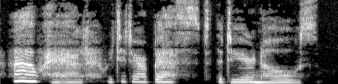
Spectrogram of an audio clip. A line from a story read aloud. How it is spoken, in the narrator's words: she gave a little sigh and said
